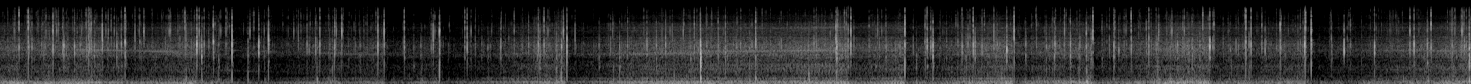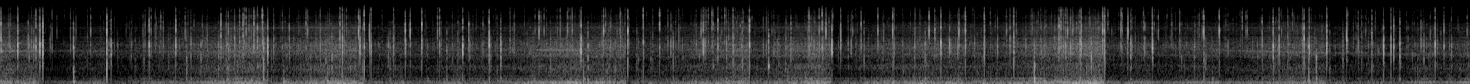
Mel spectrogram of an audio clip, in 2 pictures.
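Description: Raindrops striking an action camera's housing as a dense, irregular crackle of sharp ticks, over the low rumble of wind and a motorcycle engine while riding in the rain.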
